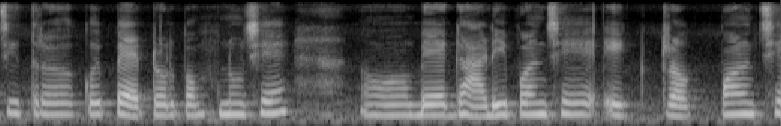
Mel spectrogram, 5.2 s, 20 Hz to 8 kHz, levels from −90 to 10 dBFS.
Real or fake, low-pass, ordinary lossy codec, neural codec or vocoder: real; 7.2 kHz; none; none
